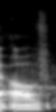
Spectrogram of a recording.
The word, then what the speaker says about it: Au: Fast forward a few years, you are now the co-founder of AU Consulting, pronounced O, as I've learnt. AU is a Maori term.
